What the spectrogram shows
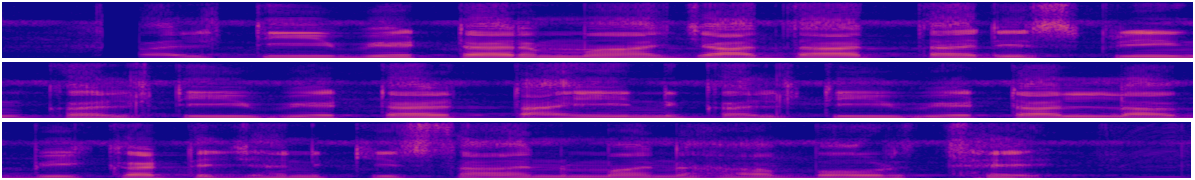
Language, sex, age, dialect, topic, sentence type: Chhattisgarhi, male, 31-35, Western/Budati/Khatahi, agriculture, statement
